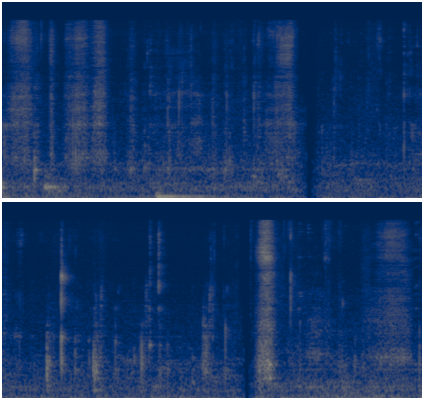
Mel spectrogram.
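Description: Close-miked chewing of spicy noodles, with wet mouth clicks and smacking sounds. The sound breaks off sharply twice, about three seconds in and near the end.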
